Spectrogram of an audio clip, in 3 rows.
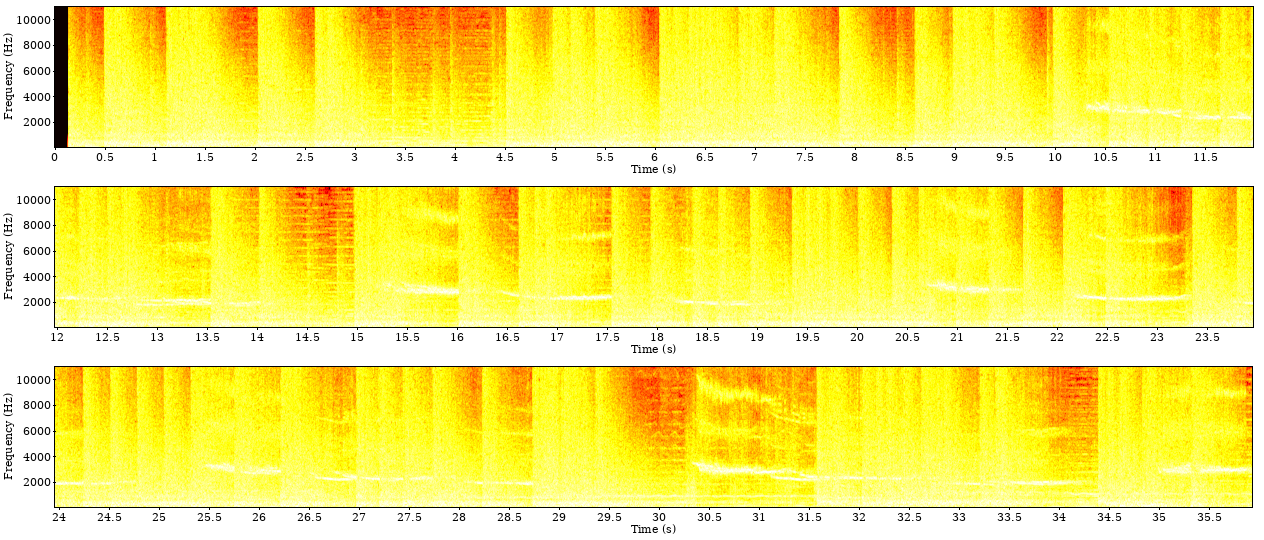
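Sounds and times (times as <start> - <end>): fireworks banging and crackling: 0.1 - 35.9.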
